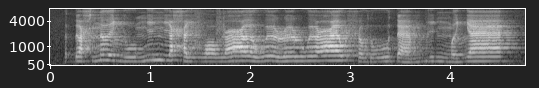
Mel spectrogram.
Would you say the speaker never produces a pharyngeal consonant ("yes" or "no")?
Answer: no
